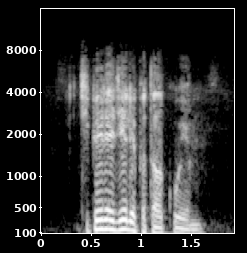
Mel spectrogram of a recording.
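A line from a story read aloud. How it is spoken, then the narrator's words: Calm voice. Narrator (Russian): сказал он спокойным голосом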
